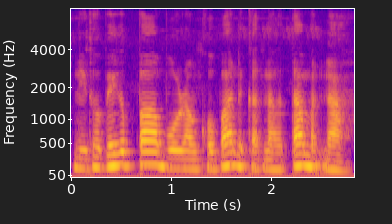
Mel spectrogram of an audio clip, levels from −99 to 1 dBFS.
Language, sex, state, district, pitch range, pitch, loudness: Garo, male, Meghalaya, South Garo Hills, 120-165 Hz, 145 Hz, -16 LUFS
